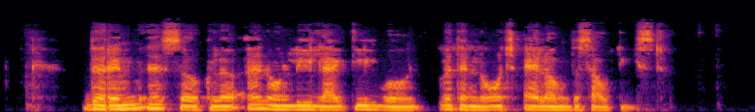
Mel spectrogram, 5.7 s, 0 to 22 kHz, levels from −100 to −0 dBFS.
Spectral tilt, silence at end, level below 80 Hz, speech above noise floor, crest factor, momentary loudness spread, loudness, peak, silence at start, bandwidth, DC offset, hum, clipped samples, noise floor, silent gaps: -6 dB/octave; 0.7 s; -46 dBFS; 54 dB; 16 dB; 9 LU; -18 LUFS; -2 dBFS; 0.25 s; 9.6 kHz; under 0.1%; none; under 0.1%; -71 dBFS; none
